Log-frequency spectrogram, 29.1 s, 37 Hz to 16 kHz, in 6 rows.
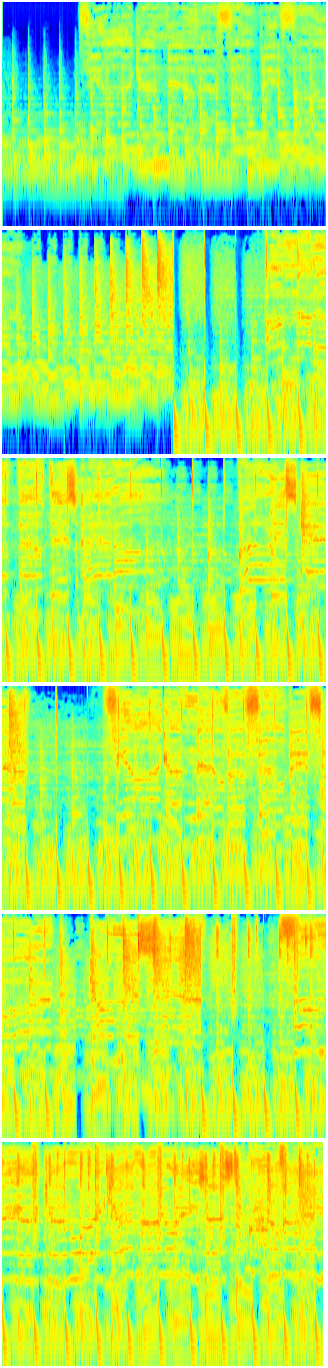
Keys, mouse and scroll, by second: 0.5 middle click, 1.5 scroll, 1.8 q, 2.1 scroll down 1, 2.9 scroll up 1, 5.5 scroll down 1, 5.9 alt+middle click, 6.3 scroll down 1, 6.4 middle click, 6.6 scroll up 1, 6.8 middle click, 7.2 scroll up 1, 8.4 scroll up 1, 9.7-10.2 scroll down 1, 10.2 middle click, 11.7 alt+middle click, 11.9 scroll up 2, 12.3 w, 14.4 w, 14.7 e, 15.9 w, 16.9 r, 18.1 alt+middle click, 19.0 alt+middle click, 19.2 e, 20.9 w, 23.3 w, 25.9 alt+middle click, 27.6 scroll down 1, 28.0 middle click, 28.6 scroll up 1, 28.8 middle click, 29.0 scroll down 1.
